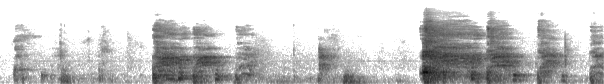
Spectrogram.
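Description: A person coughing in two bouts of short coughs, the second bout, a little past halfway, the louder.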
